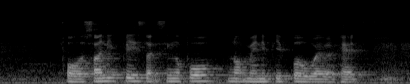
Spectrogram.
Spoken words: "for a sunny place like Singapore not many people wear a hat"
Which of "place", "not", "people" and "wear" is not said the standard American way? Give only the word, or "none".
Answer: wear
